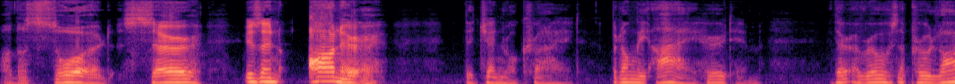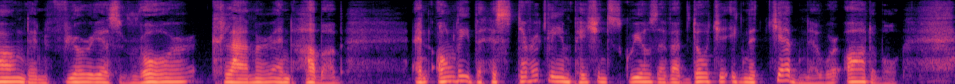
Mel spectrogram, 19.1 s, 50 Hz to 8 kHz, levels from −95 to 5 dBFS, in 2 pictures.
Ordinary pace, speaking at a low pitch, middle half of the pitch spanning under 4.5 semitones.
No: slow, 110 wpm; low, 125 Hz; average, 3.7 semitones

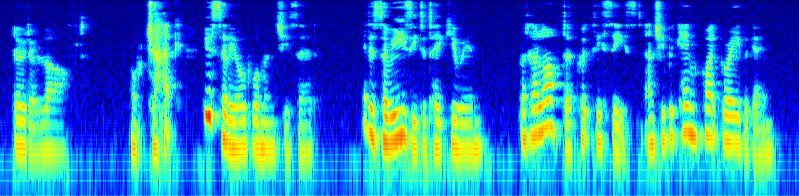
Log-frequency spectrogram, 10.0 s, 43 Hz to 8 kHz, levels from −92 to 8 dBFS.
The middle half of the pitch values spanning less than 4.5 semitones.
No: wide, 5.4 semitones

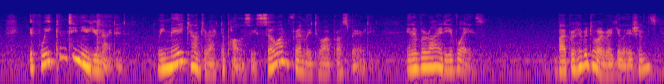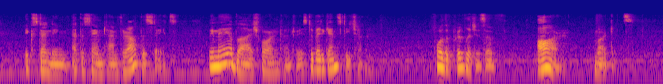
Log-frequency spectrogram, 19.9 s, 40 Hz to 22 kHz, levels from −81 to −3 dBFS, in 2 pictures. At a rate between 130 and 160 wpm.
Yes: average, 140 wpm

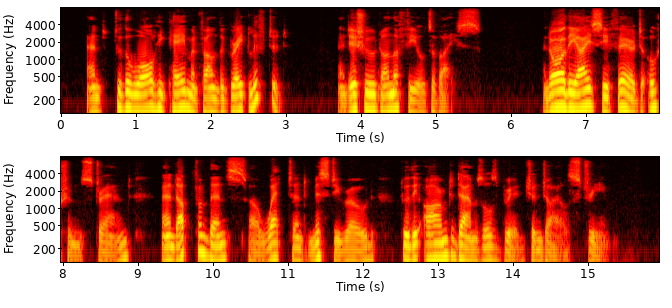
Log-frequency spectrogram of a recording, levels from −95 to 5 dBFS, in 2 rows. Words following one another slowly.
No: average, 165 wpm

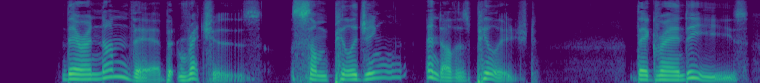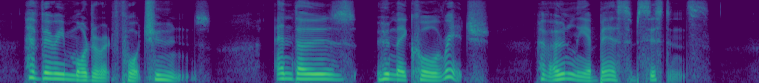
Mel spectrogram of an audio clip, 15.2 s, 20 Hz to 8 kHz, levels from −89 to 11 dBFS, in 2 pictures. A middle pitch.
Yes: medium, 165 Hz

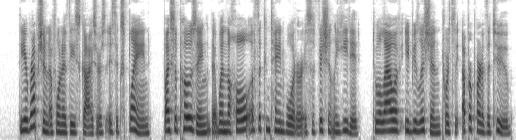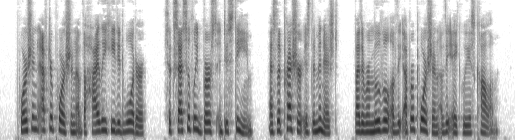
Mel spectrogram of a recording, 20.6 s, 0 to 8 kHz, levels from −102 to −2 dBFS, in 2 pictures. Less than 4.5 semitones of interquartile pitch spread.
Yes: average, 3.9 semitones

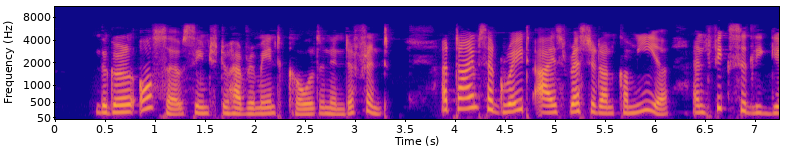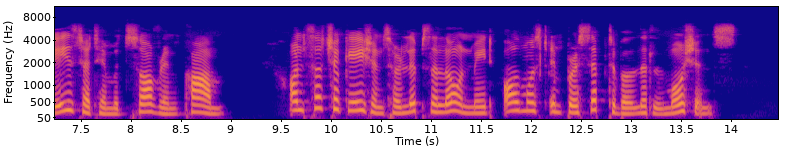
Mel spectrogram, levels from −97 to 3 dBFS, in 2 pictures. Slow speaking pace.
No: average, 155 wpm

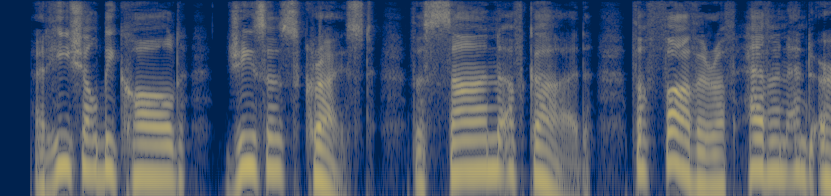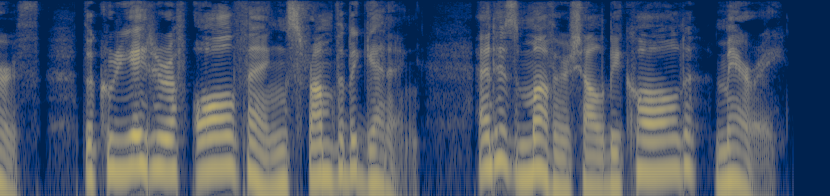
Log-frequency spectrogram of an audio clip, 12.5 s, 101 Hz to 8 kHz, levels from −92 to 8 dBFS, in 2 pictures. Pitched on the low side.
No: medium, 165 Hz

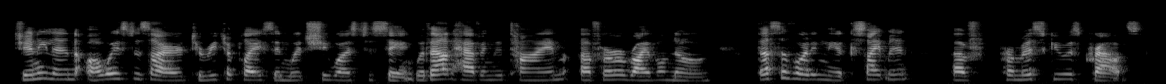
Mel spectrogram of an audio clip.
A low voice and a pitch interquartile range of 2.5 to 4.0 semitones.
No: high, 215 Hz; average, 3.0 semitones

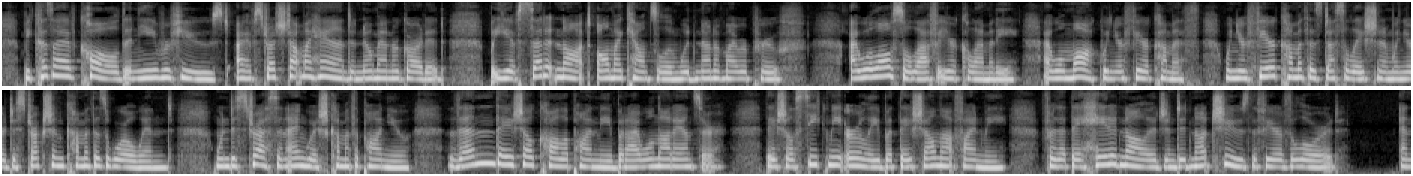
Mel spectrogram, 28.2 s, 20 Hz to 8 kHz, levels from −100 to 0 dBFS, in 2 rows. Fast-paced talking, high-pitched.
Yes: fast, 215 wpm; high, 215 Hz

